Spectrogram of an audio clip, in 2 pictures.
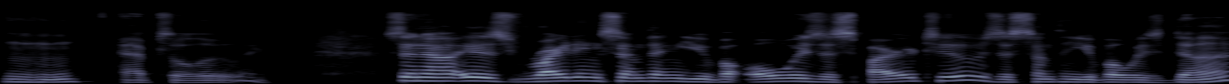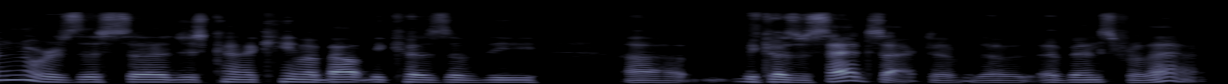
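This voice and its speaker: A man's voice: mid-range voice, expressive, normal speed, no echo. A middle-aged man hosting a podcast, talking casually as he interviews a guest. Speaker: podcast host.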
